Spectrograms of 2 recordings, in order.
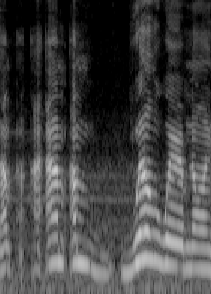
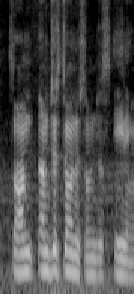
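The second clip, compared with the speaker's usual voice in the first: ordinary talk, nothing marked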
